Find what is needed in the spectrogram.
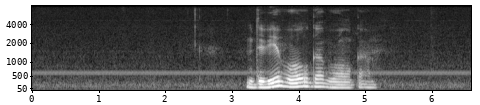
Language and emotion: Russian, neutral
